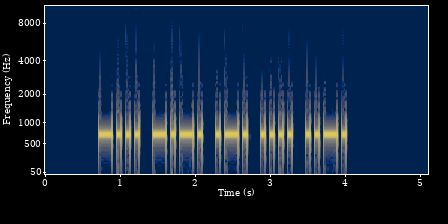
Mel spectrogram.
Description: Morse code, heard as a keyed tone, about 20 wpm, 700 Hz. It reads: BCRHF
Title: Code Groups - 5 Letters - 20wpm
